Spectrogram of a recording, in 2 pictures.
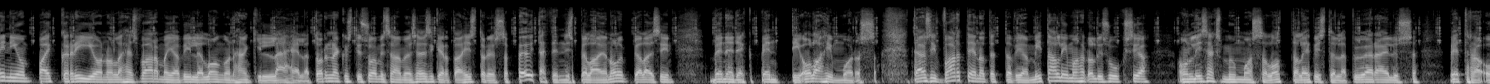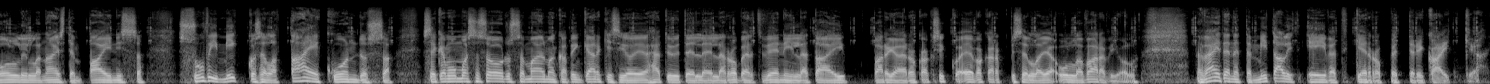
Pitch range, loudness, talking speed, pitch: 100-125 Hz, -19 LUFS, 140 wpm, 110 Hz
